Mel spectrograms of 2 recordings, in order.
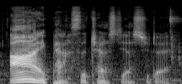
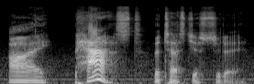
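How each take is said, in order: First: The word 'I' carries the main stress. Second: The word 'passed' carries the main stress. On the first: It says who passed the test. "Who passed the test yesterday?" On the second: It says the test was passed, not failed. "Did you fail the test yesterday?"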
